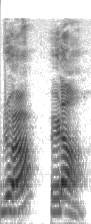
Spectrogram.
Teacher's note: चलिए बात करेंगे हम इसमें आगे उत्क्षिप्त व्यंजन, जिनके उच्चारण में जीभ पहले ऊपर उठकर मूर्धा का स्पर्श करे, मतलब ऊपर हमारे जो जीभ है वो ऊपर लगे, फिर झटके के साथ नीचे आए।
